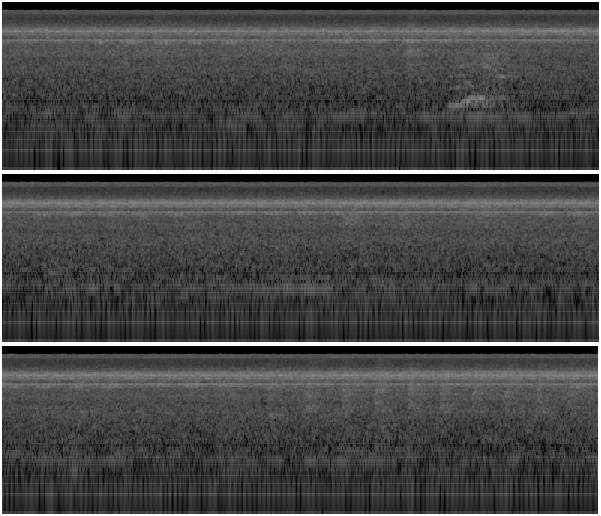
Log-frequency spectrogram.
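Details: Only a steady faint hiss and low hum are heard, with one brief soft rustle, and no animal calls.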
